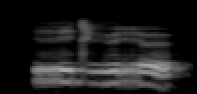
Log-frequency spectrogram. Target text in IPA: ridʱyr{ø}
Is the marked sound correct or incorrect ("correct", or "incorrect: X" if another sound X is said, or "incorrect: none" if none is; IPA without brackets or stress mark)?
correct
